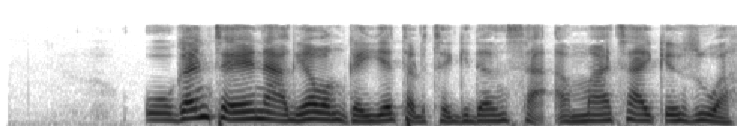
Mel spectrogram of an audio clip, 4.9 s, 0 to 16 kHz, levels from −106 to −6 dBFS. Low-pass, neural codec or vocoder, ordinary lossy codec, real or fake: 7.2 kHz; none; MP3, 64 kbps; real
